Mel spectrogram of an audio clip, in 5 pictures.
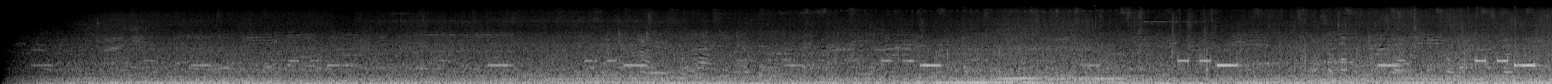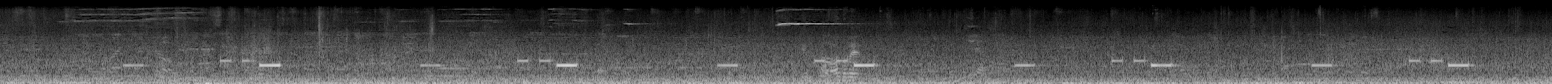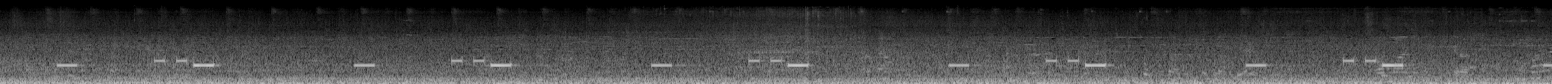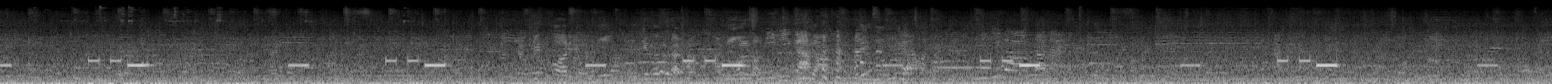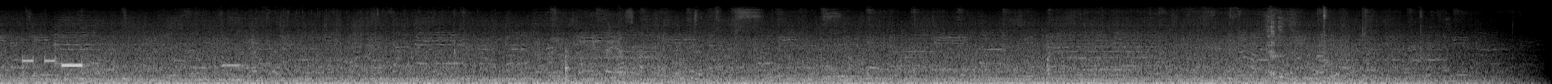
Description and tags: Traffic light for pedestrians. People talking in Japanese. Traffic. Music in the background.
20120807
